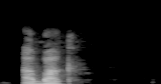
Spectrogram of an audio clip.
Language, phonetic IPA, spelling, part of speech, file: Russian, [ɐˈbak], абак, noun, Ru-абак.ogg
- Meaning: 1. abacus (board for doing calculations) 2. abacus (uppermost member of a column) 3. genitive plural of аба́ка (abáka)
